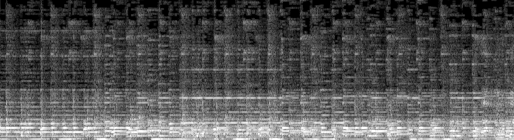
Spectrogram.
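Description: Live devotional bhajan band playing an instrumental passage: a busy melody line over a steady, regular low drum beat.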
